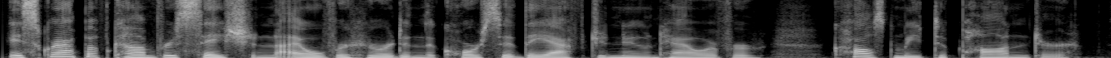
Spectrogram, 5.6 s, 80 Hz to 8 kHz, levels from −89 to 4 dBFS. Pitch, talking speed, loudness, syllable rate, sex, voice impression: 185 Hz, 185 wpm, -20 LUFS, 5.8 syllables/s, female, feminine, adult-like, tensed, powerful, bright, soft, fluent, intellectual, calm, friendly, reassuring, elegant, lively, kind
